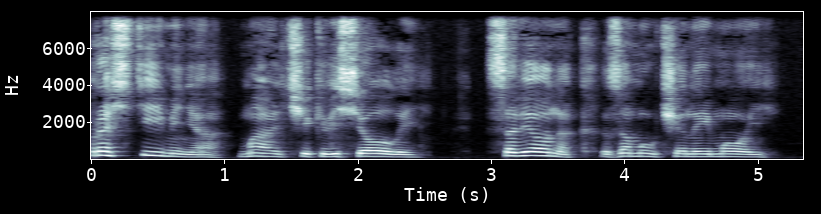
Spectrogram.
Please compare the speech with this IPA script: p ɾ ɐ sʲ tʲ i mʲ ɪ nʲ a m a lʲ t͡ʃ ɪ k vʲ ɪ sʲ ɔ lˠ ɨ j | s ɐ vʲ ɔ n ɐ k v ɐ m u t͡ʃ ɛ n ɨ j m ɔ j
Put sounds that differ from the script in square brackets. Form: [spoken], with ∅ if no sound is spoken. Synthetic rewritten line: p ɾ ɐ sʲ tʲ i mʲ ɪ nʲ a m a lʲ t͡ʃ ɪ k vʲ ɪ sʲ ɔ lˠ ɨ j | s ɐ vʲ ɔ n ɐ k [z] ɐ m u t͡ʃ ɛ n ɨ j m ɔ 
